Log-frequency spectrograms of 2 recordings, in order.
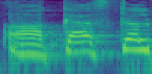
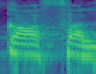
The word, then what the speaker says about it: castle: इसको कैस्टल भी पढ़ते हैं, कास्टल भी पढ़ते हैं, तो ये लफ्ज़ कासल है, जिसको महल कहते हैं, CASTLE।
